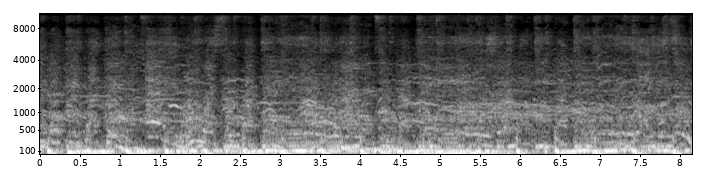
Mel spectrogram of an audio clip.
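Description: Large crowd of teenage students cheering and shouting over loud music with a heavy, continuous bass.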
